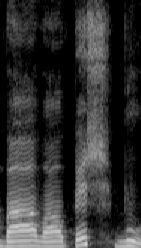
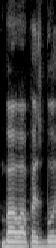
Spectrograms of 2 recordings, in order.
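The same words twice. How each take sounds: First: بو with a long u, as in قابو; u sound. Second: بو with a clear o, as in بورا; o sound. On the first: Teacher spelling بو with the u sound for pupils. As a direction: say بو rounding to u. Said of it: "یہاں پہ او کی آواز نکلے گی". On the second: Teacher showing pupils بو with the o sound. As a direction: say بو with an open o. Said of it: "ہم نے وہاں پر او کی آواز نکالی تھی". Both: Shown as a demonstration.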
